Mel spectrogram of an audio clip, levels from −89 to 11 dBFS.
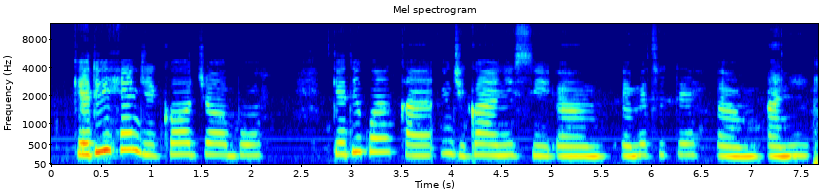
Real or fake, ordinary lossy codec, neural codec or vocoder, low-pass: real; none; none; none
